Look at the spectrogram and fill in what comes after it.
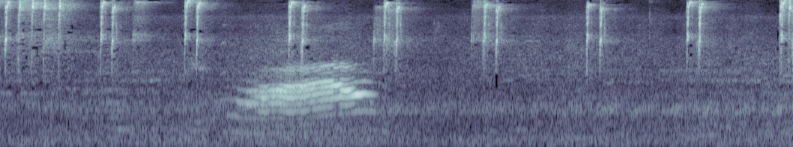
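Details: A single short, warbling meow from a house cat found two kilometres from home sounds mid-clip, surrounded by regular sharp metallic clicking.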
